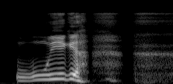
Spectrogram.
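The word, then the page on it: duan4: tone 4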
